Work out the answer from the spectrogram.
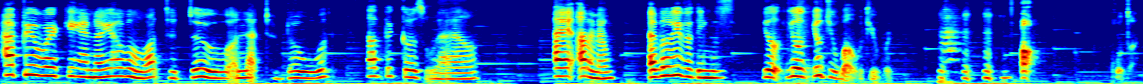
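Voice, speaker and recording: Giggly high-voiced young woman streamer. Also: moderate pace, faint music behind. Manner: bubbly, giggly, lots of "like" fillers. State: stuffy nose, sniffly. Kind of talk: casual chat with stream chat.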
